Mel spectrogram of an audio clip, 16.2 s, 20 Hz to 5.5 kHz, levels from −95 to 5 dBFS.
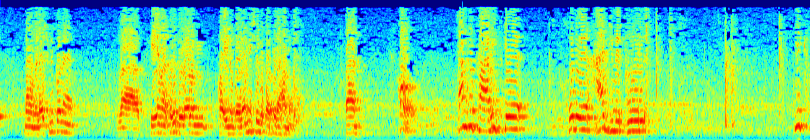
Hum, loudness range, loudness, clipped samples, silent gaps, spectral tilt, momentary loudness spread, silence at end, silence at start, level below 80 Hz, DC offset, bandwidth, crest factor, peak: none; 6 LU; -10 LUFS; under 0.1%; none; -9 dB/octave; 19 LU; 0 s; 0 s; -52 dBFS; 0.2%; 5 kHz; 12 dB; 0 dBFS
